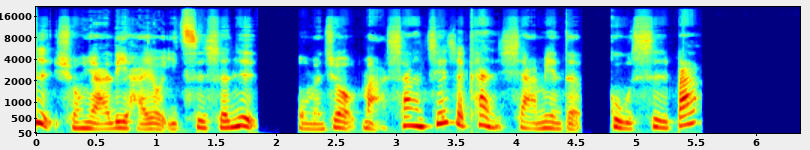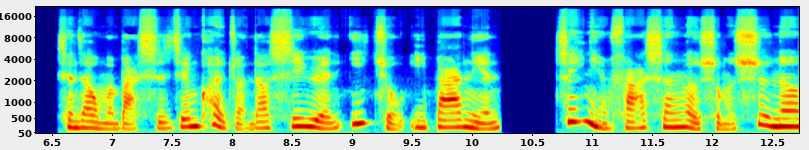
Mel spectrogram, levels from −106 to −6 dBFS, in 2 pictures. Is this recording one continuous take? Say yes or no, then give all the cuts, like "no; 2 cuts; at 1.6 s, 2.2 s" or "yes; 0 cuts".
no; 1 cut; at 6.4 s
